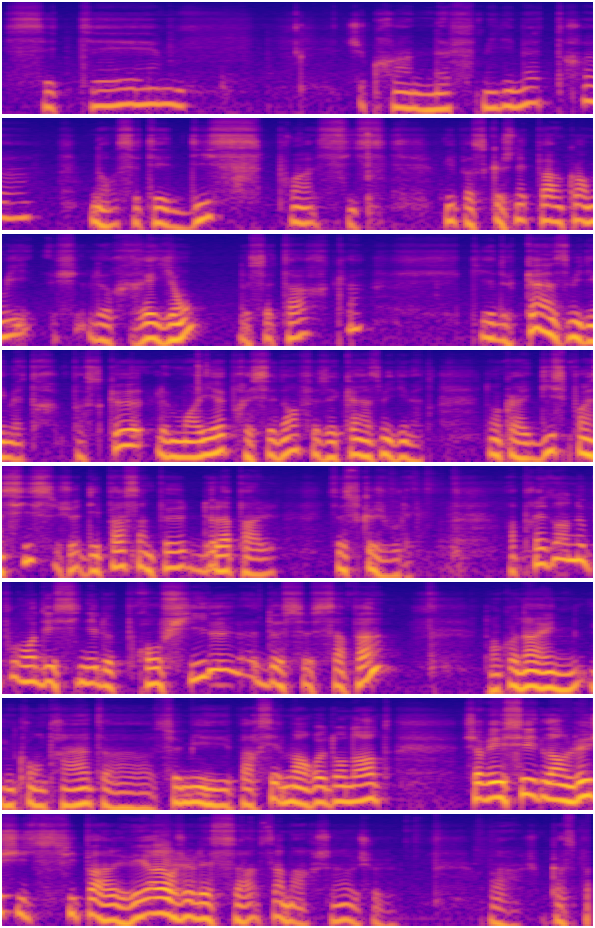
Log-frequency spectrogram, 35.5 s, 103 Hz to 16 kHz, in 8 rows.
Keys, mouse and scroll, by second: 5.6-7.2 typing, 7.2 KP_Enter, 9.7 click, 12.1 click, 13.8 KP_1, 14.2 KP_5, 14.8 KP_Enter, 15.3 typing, 16.3 scroll up 2, 20.7 scroll down 2.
